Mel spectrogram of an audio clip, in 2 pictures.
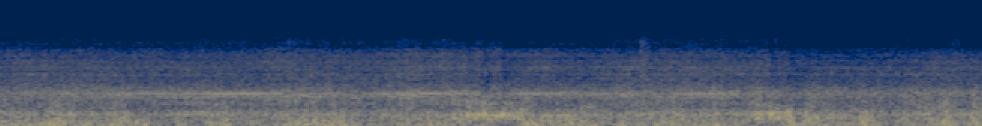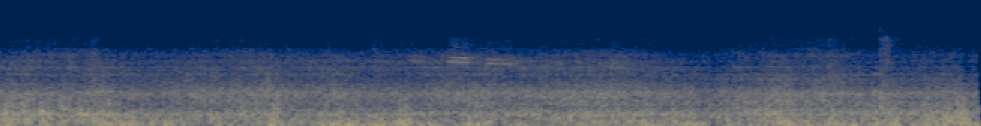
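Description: Passenger train running at speed, the steady rumble and rush of its wheels on the rails heard through an open carriage door. A faint steady whine sits over it for the first few seconds.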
